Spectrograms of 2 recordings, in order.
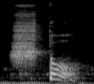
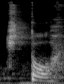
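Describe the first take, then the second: First: The word begins with an sh sound. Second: The word begins with a ch sound. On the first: "you don't say ch, you say sh" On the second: "Someone pronounces it что in Russian, but it's a dialectal form"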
